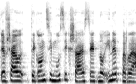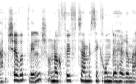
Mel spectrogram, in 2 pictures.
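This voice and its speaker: A woman's fairly high, bright, sharp voice with a Swiss accent and ordinary pitch variation. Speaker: podcast host. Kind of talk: casual chat.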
